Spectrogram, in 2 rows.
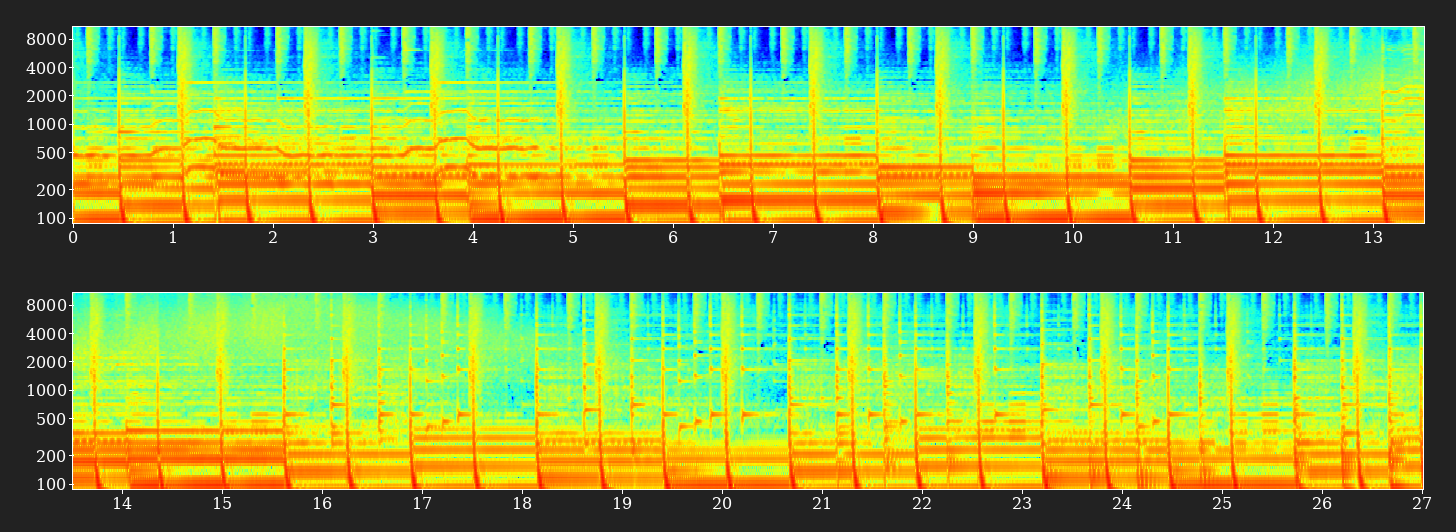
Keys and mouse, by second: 4.2-9.7 drag, 12.2 click, 17.7 click, 18.6 click, 20.9 click.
